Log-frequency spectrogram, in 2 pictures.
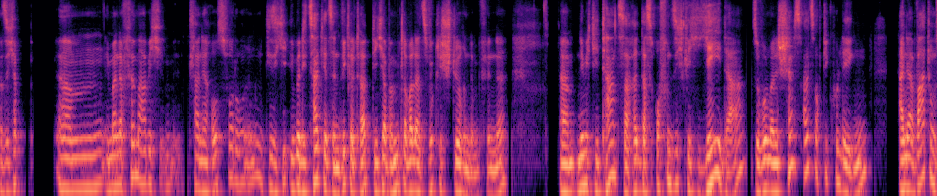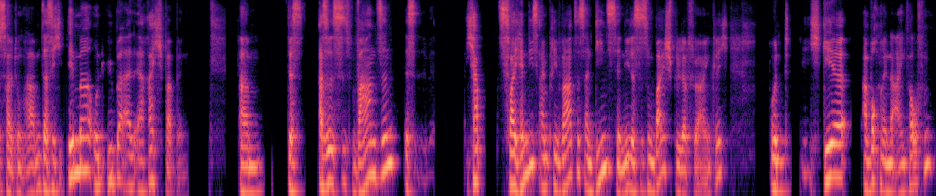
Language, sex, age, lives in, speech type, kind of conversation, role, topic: German, male, 45-49, Germany, conversation, advice, user, Wie kann ich damit umgehen, dass mein Chef und meine Kollegen außerhalb der Arbeitszeit ständige Erreichbarkeit erwarten?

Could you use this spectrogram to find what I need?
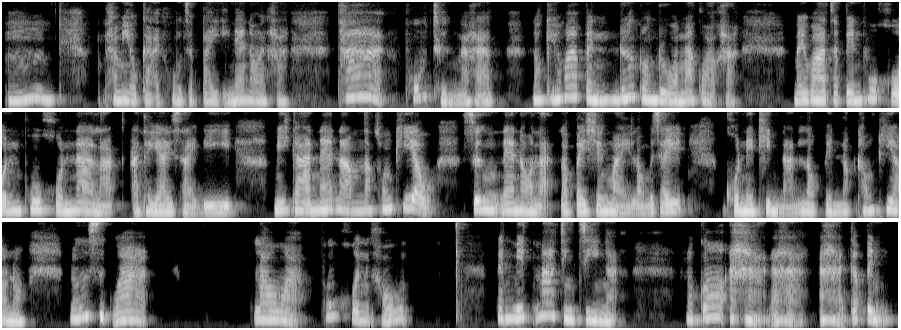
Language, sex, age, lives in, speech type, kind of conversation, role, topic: Thai, female, 30-34, Thailand, conversation, podcast, guest, คุณเคยหลงทางแล้วเจอคนมาช่วยเหลือไหม เล่าให้ฟังหน่อยได้ไหม?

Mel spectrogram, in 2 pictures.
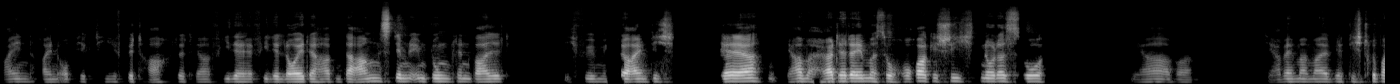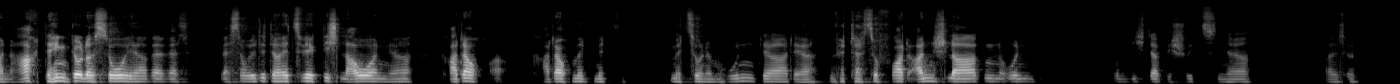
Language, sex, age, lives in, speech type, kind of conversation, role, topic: German, male, 25-29, Germany, conversation, podcast, guest, Wie erlebst du die Ruhe in einem stillen Wald?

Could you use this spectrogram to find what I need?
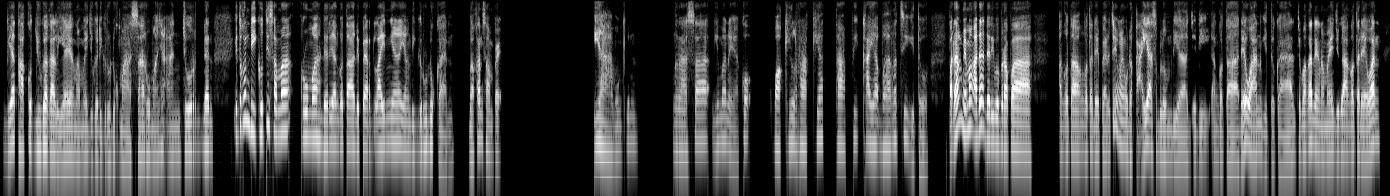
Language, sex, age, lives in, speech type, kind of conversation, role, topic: Indonesian, male, 35-39, Indonesia, conversation, podcast, guest, Ceritakan momen viral di media sosial yang paling kamu ingat?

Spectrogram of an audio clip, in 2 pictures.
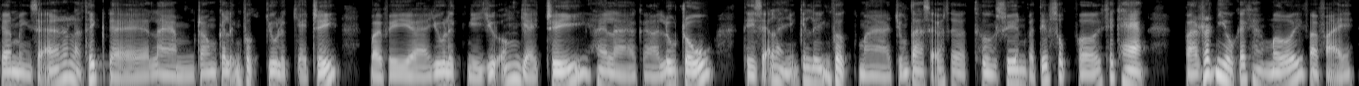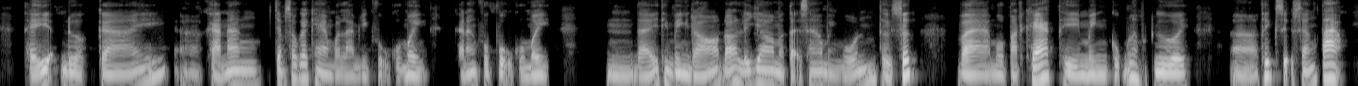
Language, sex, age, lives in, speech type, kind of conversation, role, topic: Vietnamese, male, 30-34, Vietnam, conversation, advice, user, Làm sao vượt qua nỗi sợ đổi nghề khi đang ở giữa chặng đường sự nghiệp?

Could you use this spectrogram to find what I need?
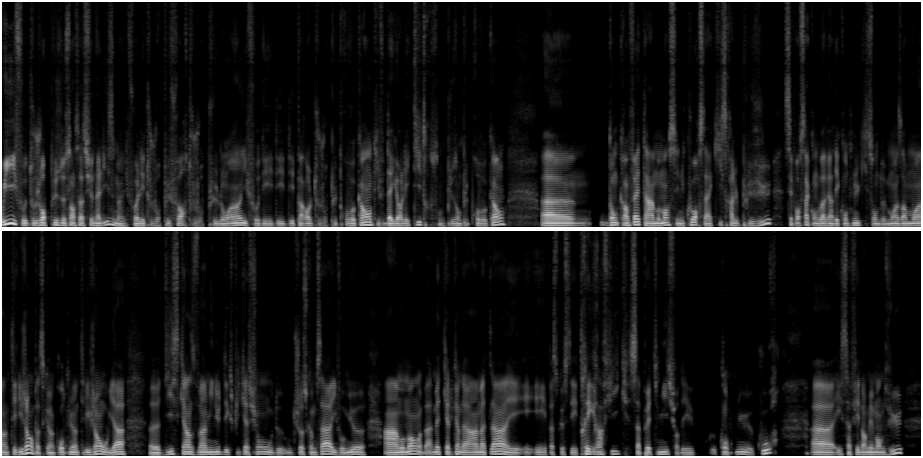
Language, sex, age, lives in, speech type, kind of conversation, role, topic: French, male, 35-39, France, conversation, podcast, guest, Pourquoi les gens suivent-ils autant d’influenceurs ?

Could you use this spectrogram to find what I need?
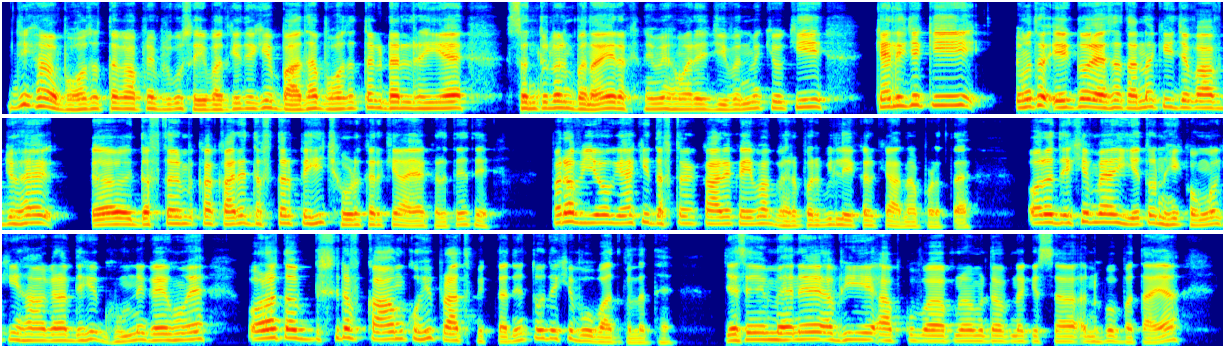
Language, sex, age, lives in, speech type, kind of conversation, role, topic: Hindi, male, 20-24, India, conversation, podcast, guest, काम और निजी जिंदगी में संतुलन आप कैसे बनाते हैं?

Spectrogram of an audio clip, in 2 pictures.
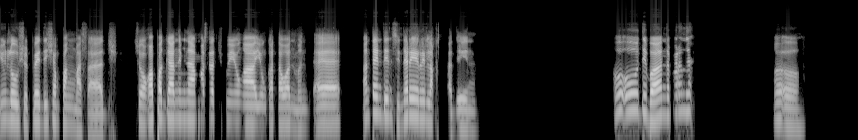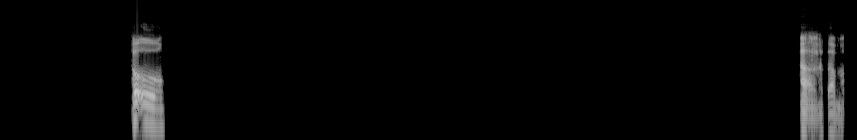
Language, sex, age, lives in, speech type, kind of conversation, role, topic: Filipino, male, 35-39, Philippines, conversation, podcast, host, Ano ang ginagawa mo para mabilis na makabalik sa konsentrasyon pagkatapos maistorbo?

